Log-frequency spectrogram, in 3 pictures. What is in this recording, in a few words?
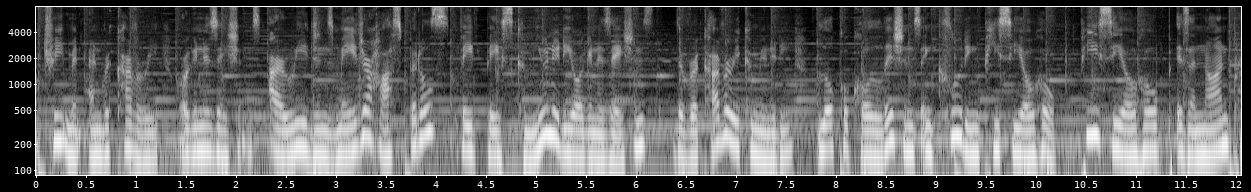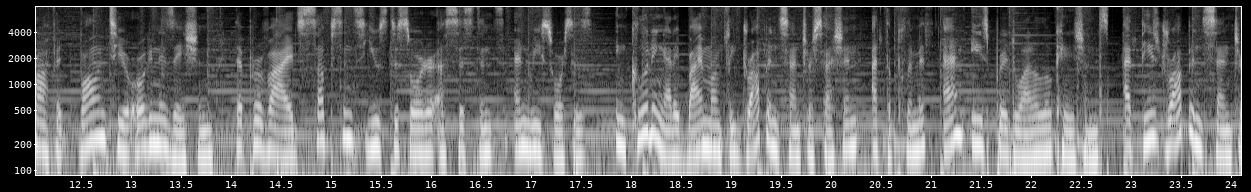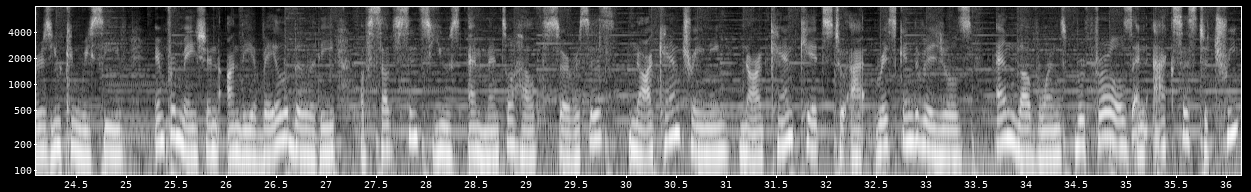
POLICE PSA SPOT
